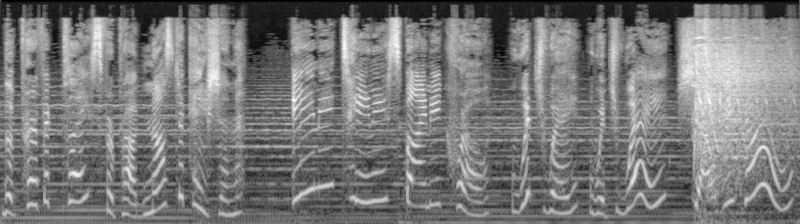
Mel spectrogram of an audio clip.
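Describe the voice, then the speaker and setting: A high-voiced young witch in a video game. She is flippant and theatrical, swooping through teasing, grandiose lines like a stage fortune teller. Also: huge pitch swings, slow, over music, full character voice. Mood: theatrical, singsong. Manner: teasing, grandiose old-fashioned wording.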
